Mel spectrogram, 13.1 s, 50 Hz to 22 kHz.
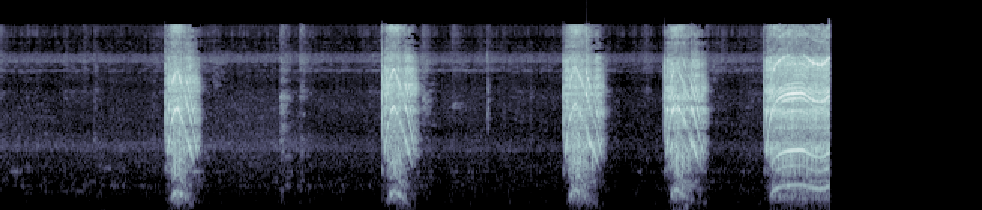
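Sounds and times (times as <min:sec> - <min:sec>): electric food chopper whining: 0:02.2 - 0:02.7, 0:05.1 - 0:05.6, 0:07.5 - 0:08.1, 0:08.9 - 0:09.4, 0:10.2 - 0:11.1.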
